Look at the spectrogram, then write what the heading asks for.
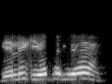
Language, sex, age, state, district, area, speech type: Assamese, male, 30-45, Assam, Barpeta, rural, conversation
